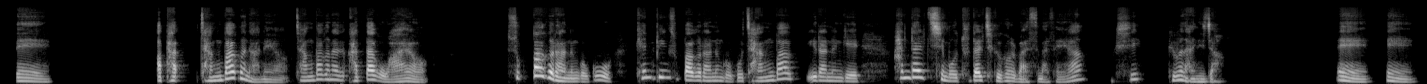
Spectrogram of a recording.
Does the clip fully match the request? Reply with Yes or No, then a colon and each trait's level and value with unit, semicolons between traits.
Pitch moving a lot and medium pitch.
Yes: wide, 8.0 semitones; medium, 175 Hz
